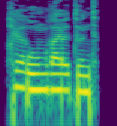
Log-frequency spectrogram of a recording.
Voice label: "herumreitend", German; adjectives

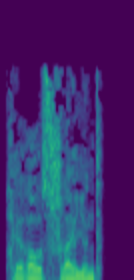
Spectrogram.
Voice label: "herausschreiend", German; adjectives

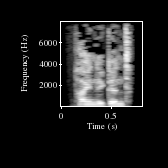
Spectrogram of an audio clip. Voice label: "peinigend", German; adjectives

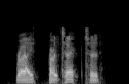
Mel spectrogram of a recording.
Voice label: "write-protected", english; adjectives

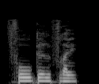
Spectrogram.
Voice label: "vogelfrei", German; adjectives

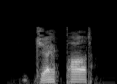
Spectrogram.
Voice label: "jackpot", English; nouns

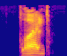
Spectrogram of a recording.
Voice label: "pliant", english; adjectives

